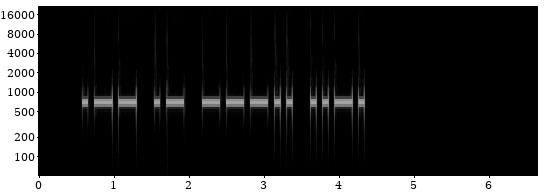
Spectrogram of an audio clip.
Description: Morse code, heard as a keyed tone, about 15 wpm, 700 Hz. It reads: WA8F
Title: USA Call Signs - 4 Characters - Repeated 3x - 15wpm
